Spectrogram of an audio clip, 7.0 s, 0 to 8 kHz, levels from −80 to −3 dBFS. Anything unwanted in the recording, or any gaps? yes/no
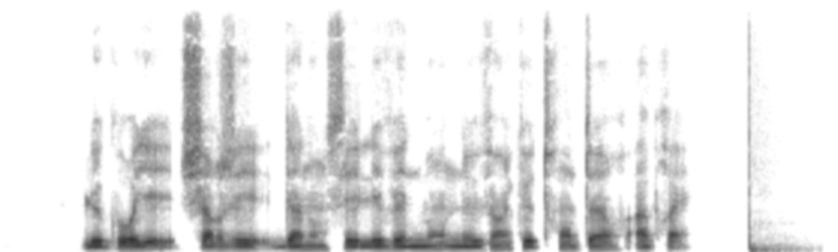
yes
